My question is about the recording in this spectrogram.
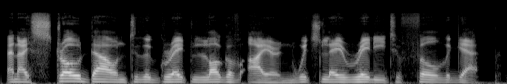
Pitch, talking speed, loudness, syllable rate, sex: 105 Hz, 200 wpm, -20 LUFS, 4.3 syllables/s, male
